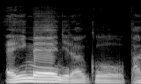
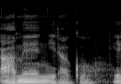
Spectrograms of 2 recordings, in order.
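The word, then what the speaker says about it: Amen: 보통 외국인들은 에이맨이라고 발음하는 거를 많이 들었는데 이 노래에서는 계속 아멘이라고 얘기를 하고 있네요. 아멘이었습니다.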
